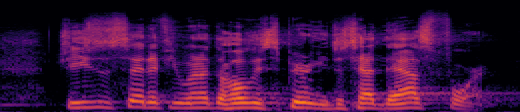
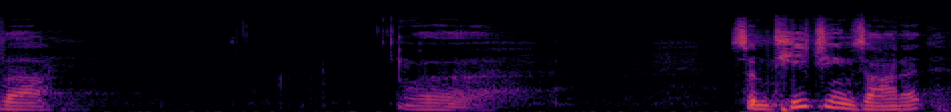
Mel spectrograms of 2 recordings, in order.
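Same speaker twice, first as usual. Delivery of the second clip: ordinary talk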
